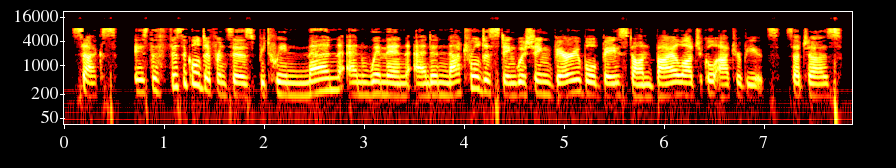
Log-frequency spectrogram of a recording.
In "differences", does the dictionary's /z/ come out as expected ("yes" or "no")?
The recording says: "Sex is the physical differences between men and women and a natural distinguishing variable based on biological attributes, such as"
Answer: yes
